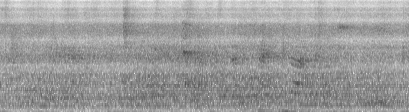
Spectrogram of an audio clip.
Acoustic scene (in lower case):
subway station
